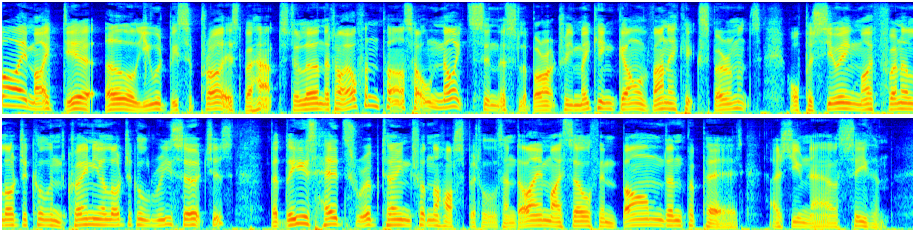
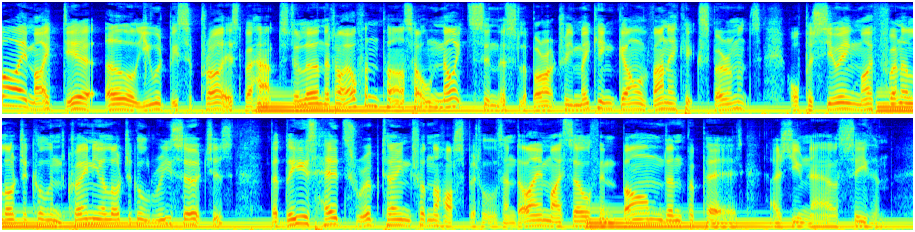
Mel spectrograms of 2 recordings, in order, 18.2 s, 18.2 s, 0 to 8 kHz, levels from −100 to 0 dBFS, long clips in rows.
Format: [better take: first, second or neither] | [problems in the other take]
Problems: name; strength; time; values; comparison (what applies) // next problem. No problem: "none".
first | background sound (Bass guitar); 4 dB below the speech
